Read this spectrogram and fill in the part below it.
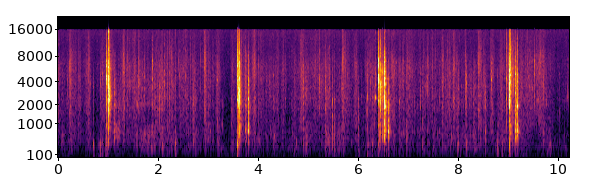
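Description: Plastic parts click sharply as wires are snapped into terminals.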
